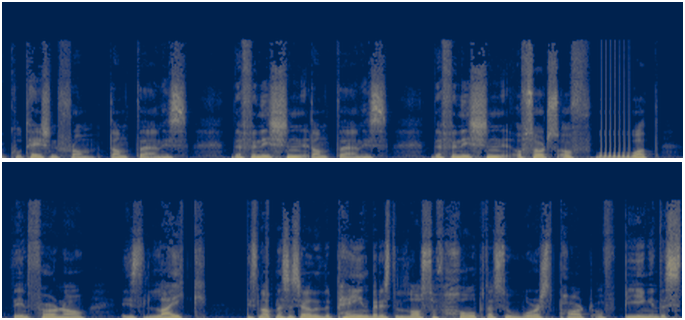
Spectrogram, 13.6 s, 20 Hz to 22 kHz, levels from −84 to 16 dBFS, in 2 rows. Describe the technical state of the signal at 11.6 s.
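At 11.6 s the speech signal is intact, with no audible technical fault at that point.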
